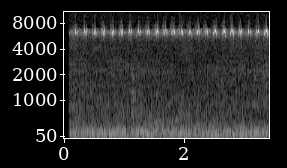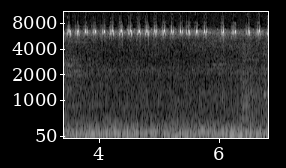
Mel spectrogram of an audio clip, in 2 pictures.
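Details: Tropical house cricket (Gryllodes sigillatus), calling song.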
